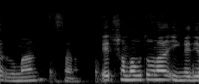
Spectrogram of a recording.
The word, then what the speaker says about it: রোমান সানা: প্রথম জিতছিল হচ্ছে রোমান সানা আর কি, বাংলায় উচ্চারণ হচ্ছে রোমান সানা।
